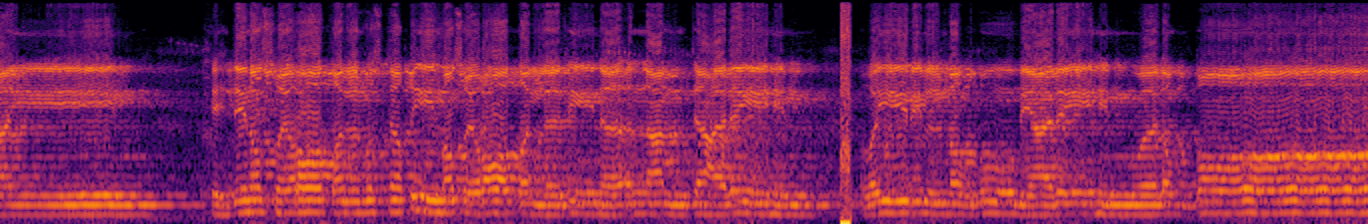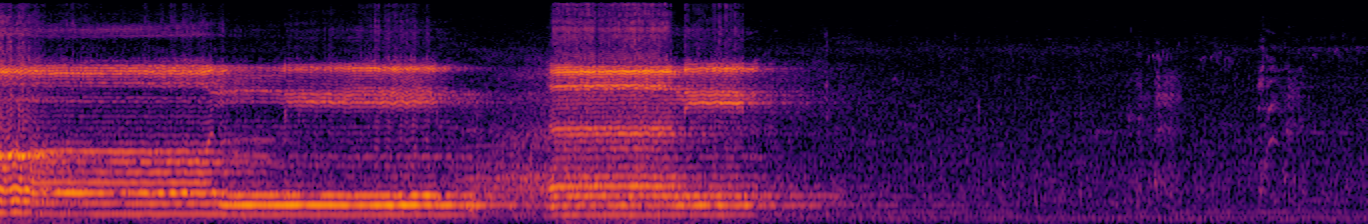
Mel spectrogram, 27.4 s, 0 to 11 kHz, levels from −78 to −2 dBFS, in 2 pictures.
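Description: A block of text tags in the file was read as if it were audio samples, so from 8.40 to 8.50 s the clip breaks into a loud, hard-edged rasp of static, lopsided toward one side, lasting about a tenth of a second before the sound resumes.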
